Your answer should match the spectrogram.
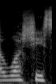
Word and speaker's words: washi: Is that washi paper or is that it's pronounced something else? – Yeah, washi. So it's washi. A Japanese word.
